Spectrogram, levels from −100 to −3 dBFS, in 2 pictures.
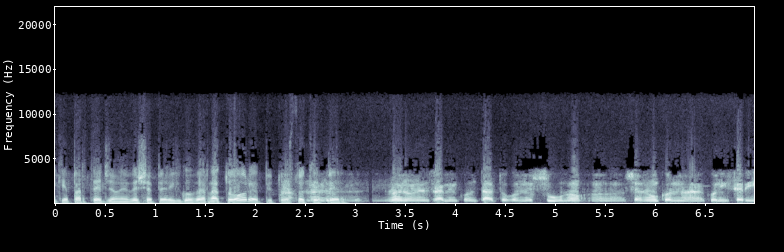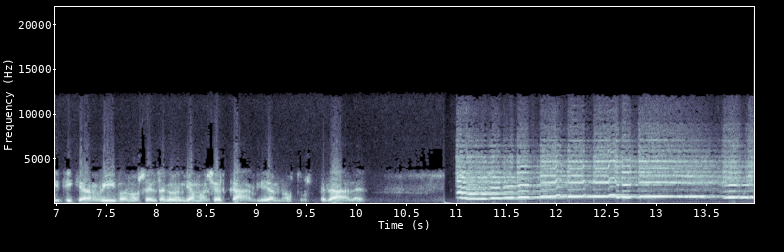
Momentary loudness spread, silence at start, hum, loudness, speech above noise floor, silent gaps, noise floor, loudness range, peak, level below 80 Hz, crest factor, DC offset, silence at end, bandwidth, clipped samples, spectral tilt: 7 LU; 0 s; none; -14 LUFS; 28 dB; none; -43 dBFS; 4 LU; 0 dBFS; -46 dBFS; 14 dB; under 0.1%; 0 s; 12.5 kHz; under 0.1%; -4.5 dB/octave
